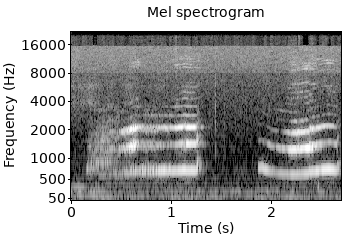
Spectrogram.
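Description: A pet cat named Loki meows twice, two drawn-out tonal calls with a short pause between them, close by in a quiet indoor room.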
